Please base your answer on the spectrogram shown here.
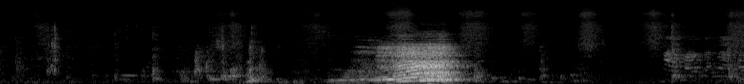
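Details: Cattle in a very clean barn on a cattle farm give one loud, drawn-out moo lasting about two seconds, swelling then fading, with scattered knocks and clatter before and after.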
